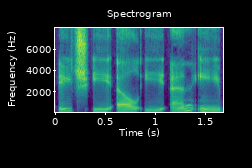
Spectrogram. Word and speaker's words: Helene: Now, that's spelled Helene, but it's pronounced Helene.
